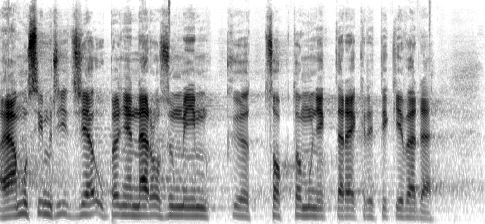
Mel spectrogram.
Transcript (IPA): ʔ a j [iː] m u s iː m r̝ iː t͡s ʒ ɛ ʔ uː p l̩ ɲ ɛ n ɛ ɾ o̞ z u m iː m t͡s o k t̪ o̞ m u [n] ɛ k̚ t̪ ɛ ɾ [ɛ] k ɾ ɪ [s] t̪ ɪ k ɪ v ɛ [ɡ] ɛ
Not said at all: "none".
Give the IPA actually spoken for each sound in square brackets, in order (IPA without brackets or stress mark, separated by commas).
aː, ɲ, ɛː, none, d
